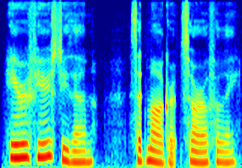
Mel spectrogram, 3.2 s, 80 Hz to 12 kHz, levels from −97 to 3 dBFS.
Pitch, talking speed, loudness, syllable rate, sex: 190 Hz, 130 wpm, -17 LUFS, 5.3 syllables/s, female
